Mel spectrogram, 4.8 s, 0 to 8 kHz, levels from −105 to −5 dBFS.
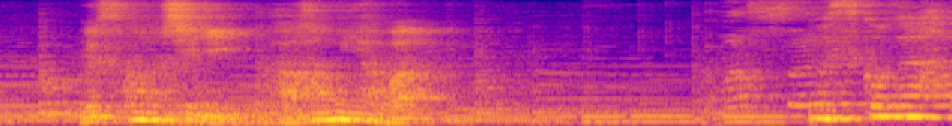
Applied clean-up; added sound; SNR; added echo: none; Bass guitar; 13 dB; reverberation time 0.7 s.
